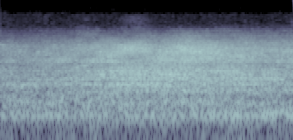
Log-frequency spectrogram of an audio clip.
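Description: Jet airliner departing Manchester Airport, a steady broadband engine roar that swells slightly midway and holds loud throughout, with no voices over it.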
